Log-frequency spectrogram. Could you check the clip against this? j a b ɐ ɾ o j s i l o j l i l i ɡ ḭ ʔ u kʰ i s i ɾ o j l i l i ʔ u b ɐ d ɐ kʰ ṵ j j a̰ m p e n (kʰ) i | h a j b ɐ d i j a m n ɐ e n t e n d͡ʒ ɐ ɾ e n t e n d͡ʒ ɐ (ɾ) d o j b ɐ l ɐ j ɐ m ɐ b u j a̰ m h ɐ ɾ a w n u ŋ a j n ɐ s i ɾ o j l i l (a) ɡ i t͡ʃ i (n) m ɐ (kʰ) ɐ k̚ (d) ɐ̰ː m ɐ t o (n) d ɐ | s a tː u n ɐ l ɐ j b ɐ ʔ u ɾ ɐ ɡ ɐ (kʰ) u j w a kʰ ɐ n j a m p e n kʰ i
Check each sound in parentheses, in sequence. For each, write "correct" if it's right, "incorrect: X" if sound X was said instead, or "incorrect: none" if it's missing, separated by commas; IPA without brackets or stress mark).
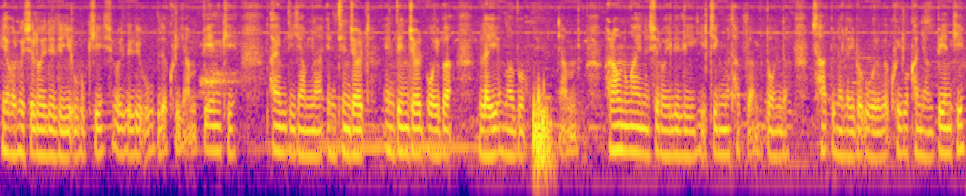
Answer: correct, correct, incorrect: i, incorrect: ŋ, incorrect: tʰ, incorrect: t, correct, correct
